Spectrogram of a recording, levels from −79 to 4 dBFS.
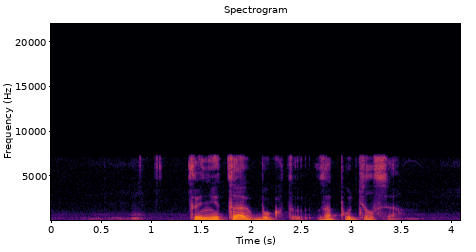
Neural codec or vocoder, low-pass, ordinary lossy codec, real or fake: none; 7.2 kHz; none; real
